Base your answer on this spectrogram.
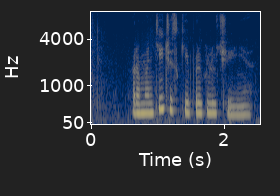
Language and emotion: Russian, neutral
